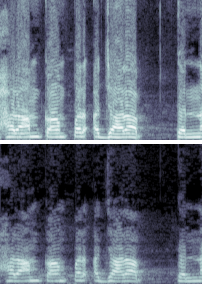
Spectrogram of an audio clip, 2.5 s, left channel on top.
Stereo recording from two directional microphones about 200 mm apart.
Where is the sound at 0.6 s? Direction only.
50° left (ahead or behind).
